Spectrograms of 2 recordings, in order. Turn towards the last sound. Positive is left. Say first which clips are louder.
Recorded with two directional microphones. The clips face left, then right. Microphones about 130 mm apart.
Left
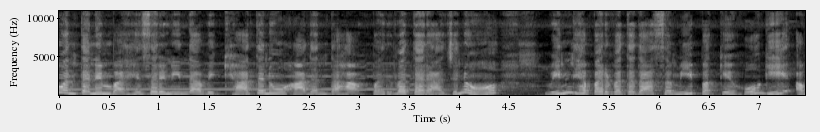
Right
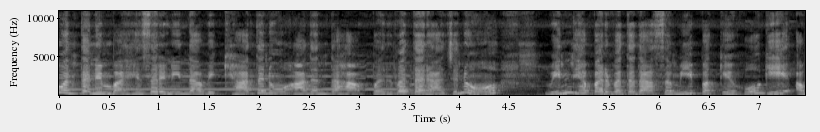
# left 5 dB
turn(degrees=35)  # may be behind; listen again after turning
